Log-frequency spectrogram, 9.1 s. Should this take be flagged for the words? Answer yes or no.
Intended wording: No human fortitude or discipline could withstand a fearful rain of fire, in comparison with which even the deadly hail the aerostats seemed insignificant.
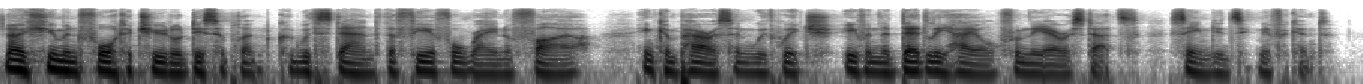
yes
